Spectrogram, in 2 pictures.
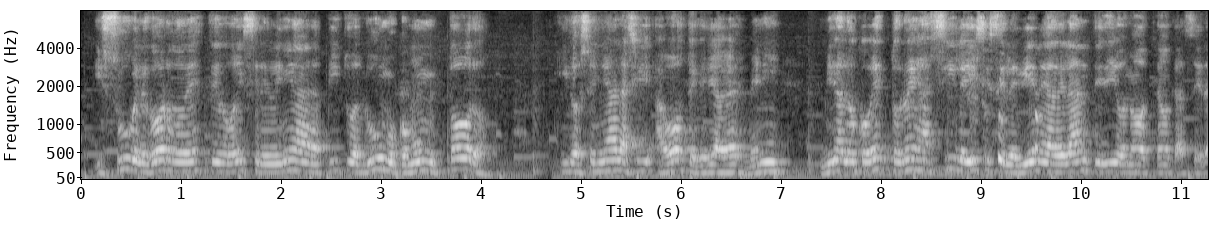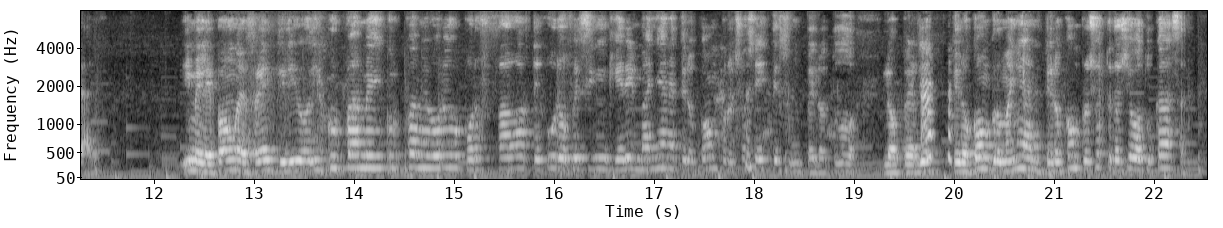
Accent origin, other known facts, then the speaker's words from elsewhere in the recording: Jujuy, Argentina; now in Córdoba, Argentina; yo soy de Jujuy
